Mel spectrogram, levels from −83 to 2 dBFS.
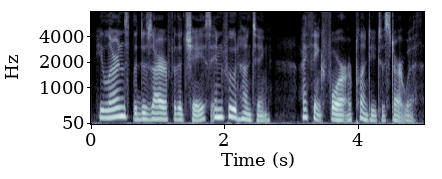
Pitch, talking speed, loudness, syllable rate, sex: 160 Hz, 215 wpm, -17 LUFS, 5.5 syllables/s, female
